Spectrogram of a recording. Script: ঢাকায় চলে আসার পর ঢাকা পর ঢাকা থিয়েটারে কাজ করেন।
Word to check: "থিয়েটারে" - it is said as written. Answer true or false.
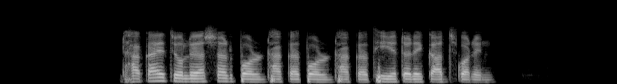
true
